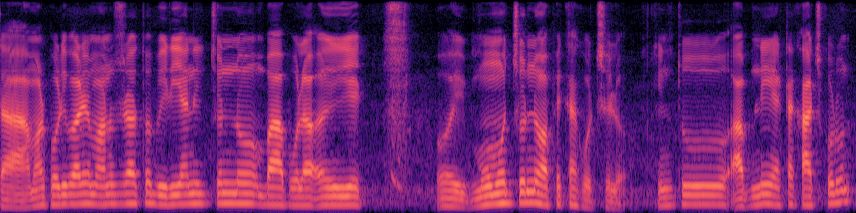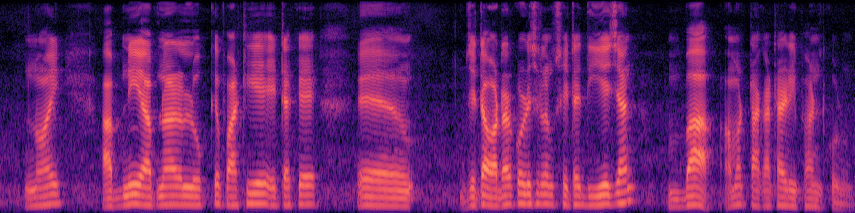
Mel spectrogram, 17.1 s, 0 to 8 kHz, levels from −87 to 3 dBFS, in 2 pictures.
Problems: background sounds at intervals, background conversations at intervals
